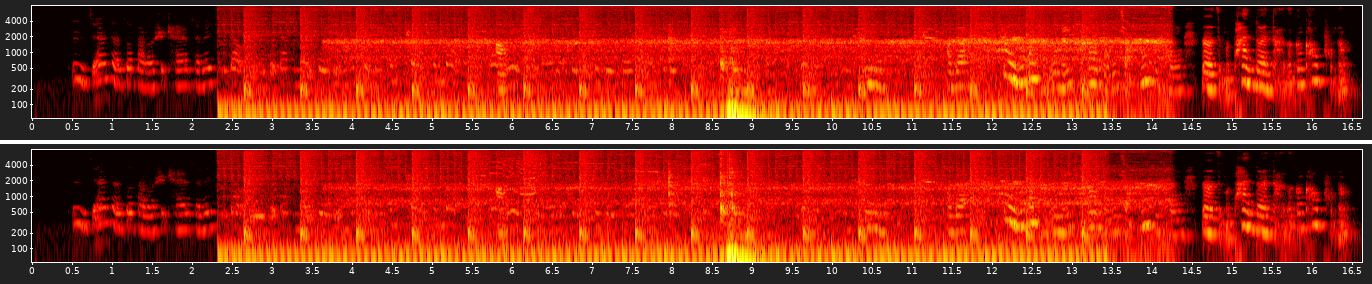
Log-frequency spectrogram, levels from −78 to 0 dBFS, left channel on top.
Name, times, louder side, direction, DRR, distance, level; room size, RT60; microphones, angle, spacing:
voice 1, 0.5-10.8, left 1 dB, 85° left, 1.9 m, -46 dB
sound 1, 2.3-13.5, right 1 dB, 10° right, 0.3 m, -33 dB
sound 2, 3.6-14.3, left 4 dB, 50° left, 0.7 m, -35 dB
sound 3, 5.5-9.3, equal, 75° right, 0.7 m, -29 dB
voice 2, 11.4-16.5, left 2 dB, 65° left, 1.0 m, -35 dB
4.7 x 2.8 x 2.5 m
head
